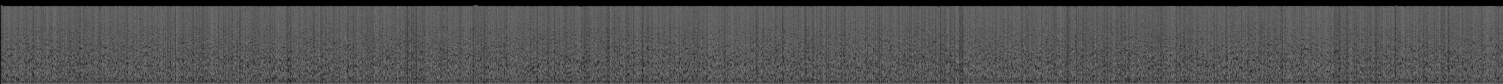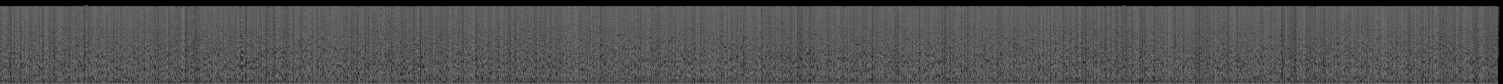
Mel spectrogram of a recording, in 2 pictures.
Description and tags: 36 Dust Density 500
This kind of noise consists of a certain number of random values per second. This number is the density. In this example there are 500 random values per second.The algorithm for this noise was created two years ago by myself in C++, as an immitation of noise generators in SuperCollider 2.
density, digital, dust, noise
